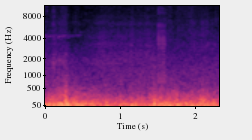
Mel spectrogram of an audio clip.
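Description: Wind buffeting the microphones: an uneven, fluttering low rumble.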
